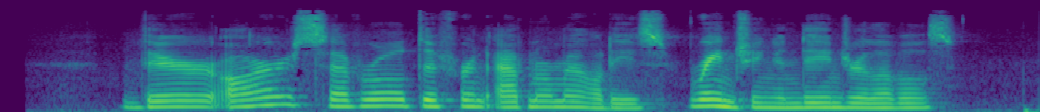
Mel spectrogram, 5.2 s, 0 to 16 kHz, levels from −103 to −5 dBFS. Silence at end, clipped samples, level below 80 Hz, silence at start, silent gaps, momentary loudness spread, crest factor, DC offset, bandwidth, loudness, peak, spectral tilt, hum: 0 s; under 0.1%; -62 dBFS; 0.6 s; none; 7 LU; 16 dB; under 0.1%; 11 kHz; -30 LUFS; -14 dBFS; -5.5 dB/octave; none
